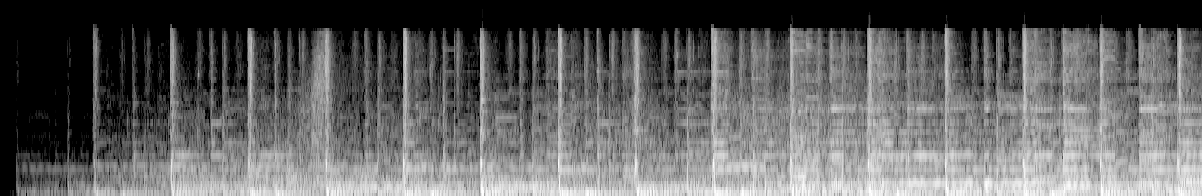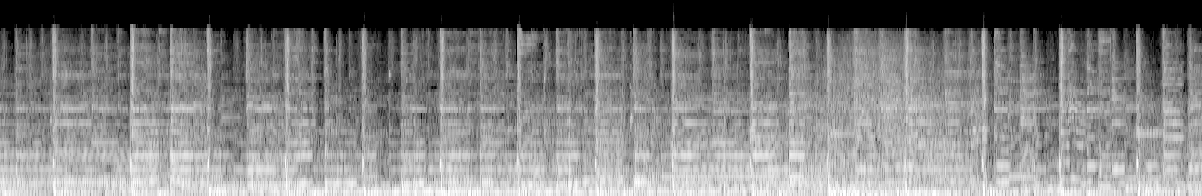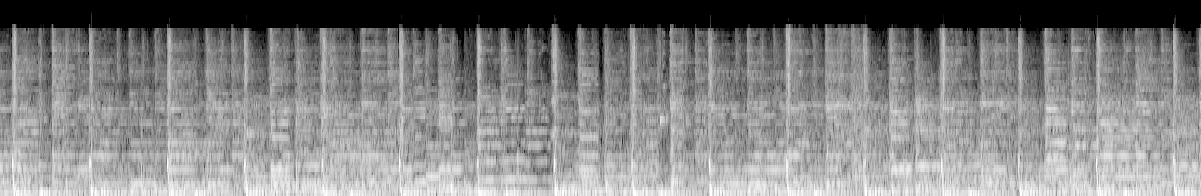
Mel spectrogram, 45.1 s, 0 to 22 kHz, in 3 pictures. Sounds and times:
Acoustic guitar: 0:00.2 - 0:45.0
Strum: 0:00.5 - 0:45.0.

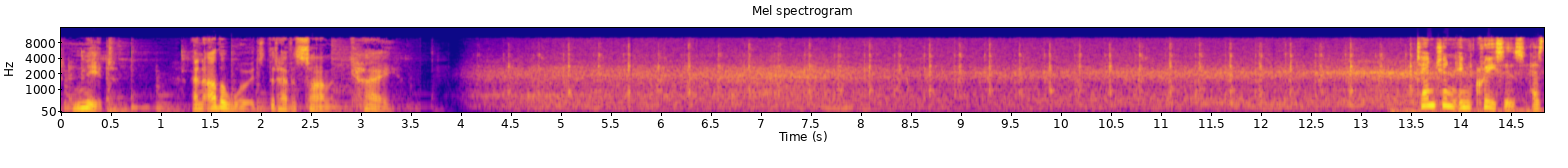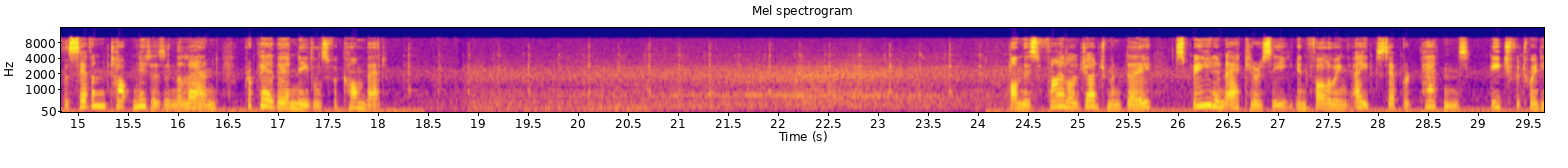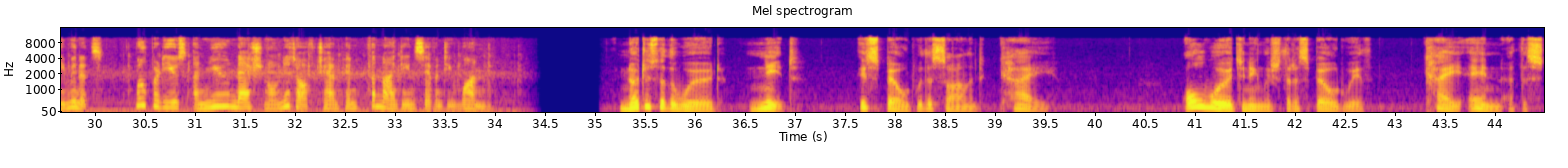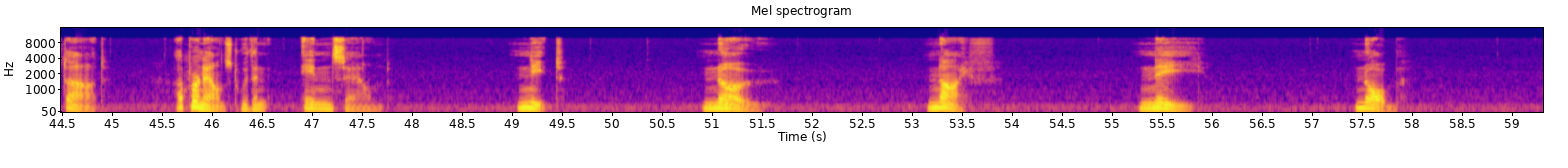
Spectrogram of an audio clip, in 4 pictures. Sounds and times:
Speech: 0:00.0 - 0:00.6, 0:01.3 - 0:03.4, 0:13.6 - 0:18.1, 0:24.3 - 0:34.0, 0:35.2 - 0:37.1, 0:37.7 - 0:39.6, 0:40.9 - 0:44.9, 0:45.6 - 0:47.8, 0:49.0 - 0:49.5, 0:50.9 - 0:51.6, 0:53.2 - 0:53.8, 0:55.3 - 0:55.9, 0:57.4 - 0:57.9.

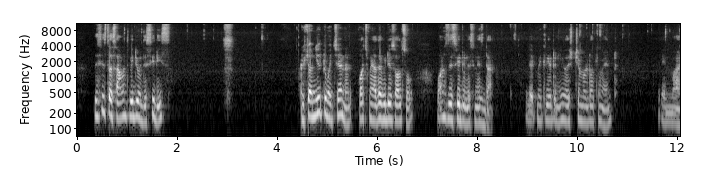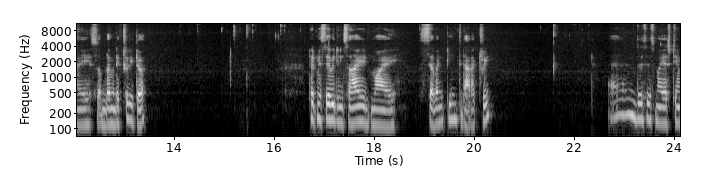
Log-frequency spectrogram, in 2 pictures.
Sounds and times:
Speech: 0:00.4 - 0:01.9, 0:04.4 - 0:08.4, 0:09.0 - 0:10.8, 0:11.6 - 0:13.5, 0:16.7 - 0:20.4, 0:22.7 - 0:24.1.

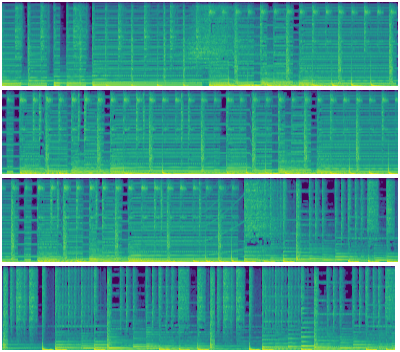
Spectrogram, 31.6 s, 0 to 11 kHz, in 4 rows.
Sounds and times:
Music: 0:00.0 - 0:31.6.

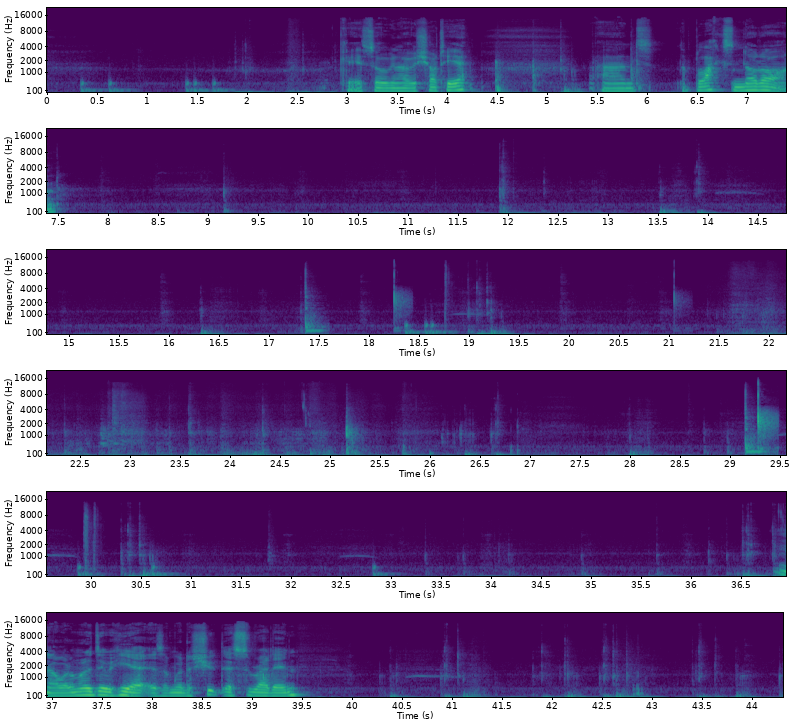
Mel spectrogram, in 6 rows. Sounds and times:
Speech: 0:02.9 - 0:04.3, 0:05.5 - 0:07.6, 0:36.8 - 0:39.6.

